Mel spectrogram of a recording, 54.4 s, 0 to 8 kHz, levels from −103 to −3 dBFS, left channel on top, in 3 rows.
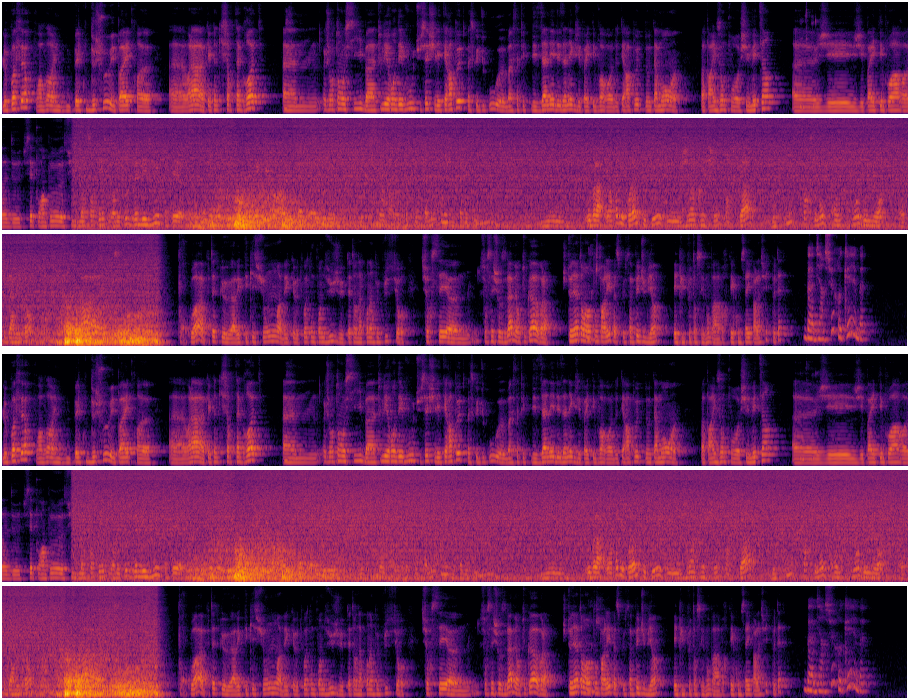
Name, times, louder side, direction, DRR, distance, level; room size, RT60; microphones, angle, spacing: voice 1, 0.0-3.0 3.3-5.1 5.6-13.5 14.0-15.4 15.8-21.7 22.1-26.8 27.1-27.6 28.9-29.5 29.8-33.1 33.5-35.7 36.0-36.9 37.4-39.4 39.8-44.3 44.6-47.1 47.6-49.3 49.7-51.8, left 1 dB, 5° left, 3 dB, 0.7 m, -42 dB
voice 2, 15.9-16.3 26.9-27.1 27.4-28.0 47.9-48.1 52.3-53.5, left 2 dB, 55° left, 5 dB, 1.4 m, -47 dB
sound 1, 19.5-39.4, equal, 40° right, 1.4 m, -35 dB
10.0 x 8.4 x 3.7 m, 0.67 s
head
